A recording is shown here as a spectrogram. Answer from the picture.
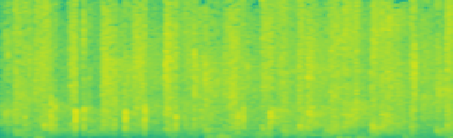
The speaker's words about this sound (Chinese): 咁我哋可以俾掌声佢哋啊！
